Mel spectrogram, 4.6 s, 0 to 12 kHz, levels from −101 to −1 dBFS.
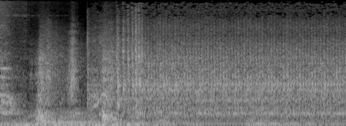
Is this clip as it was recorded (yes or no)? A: yes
